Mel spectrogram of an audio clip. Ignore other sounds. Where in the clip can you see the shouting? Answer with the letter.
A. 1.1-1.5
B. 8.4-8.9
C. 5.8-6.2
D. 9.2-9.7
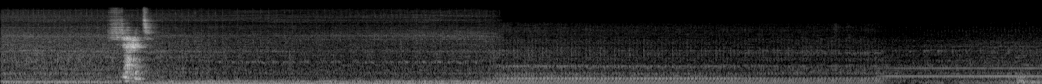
A.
